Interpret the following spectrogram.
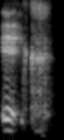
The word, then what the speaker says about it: Icke: It's spelled ick. It's Ike.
